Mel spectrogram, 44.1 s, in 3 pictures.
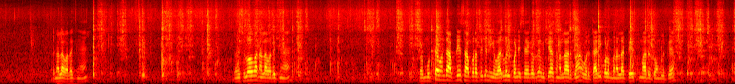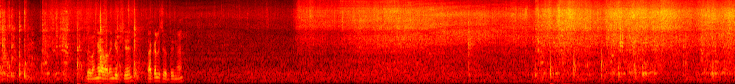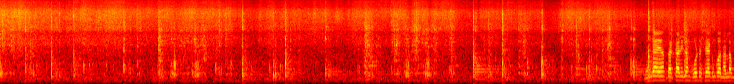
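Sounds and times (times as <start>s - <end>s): tomatoes sizzling in hot oil: 0.0s - 44.0s
steel ladle scraping a pan: 1.8s - 17.4s, 25.3s - 43.8s.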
